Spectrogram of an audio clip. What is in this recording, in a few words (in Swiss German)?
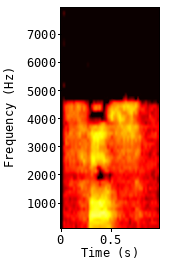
"fass", alsace; vin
